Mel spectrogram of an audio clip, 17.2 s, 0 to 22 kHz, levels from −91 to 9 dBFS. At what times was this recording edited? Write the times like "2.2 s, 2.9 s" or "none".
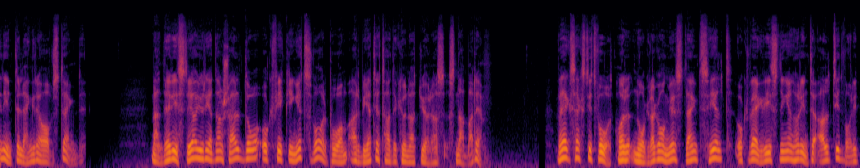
10.9 s, 12.2 s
